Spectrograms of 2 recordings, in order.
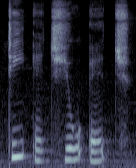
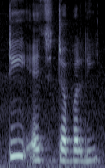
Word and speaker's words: the: Pronounce it as the, THUH, before all consonants sounds.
